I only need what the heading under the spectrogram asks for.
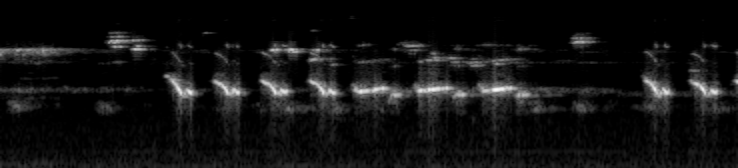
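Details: Tufted titmouse singing a fast series of repeated clear whistled notes, each slurring downward, around a dozen in quick succession with brief pauses, plus faint high chips from other birds.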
